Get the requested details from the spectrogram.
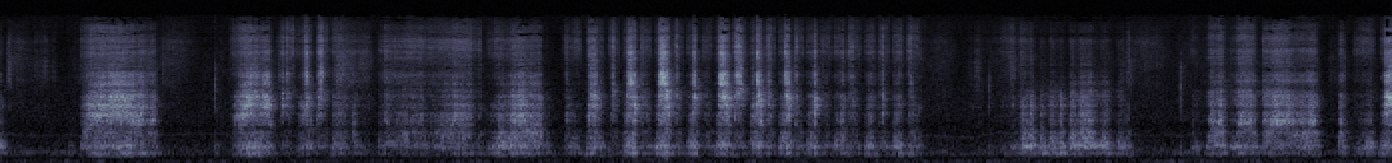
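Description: A wooden stylus scratches across a flat black-coated scratch-art paper card near its left and centre motifs, making dry, raspy scraping strokes. The scratching comes in bright bursts with short quiet gaps, with little low-end weight.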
